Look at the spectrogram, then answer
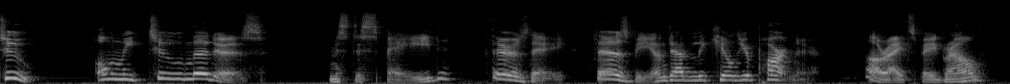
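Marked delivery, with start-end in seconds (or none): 0.0-8.1 brittle, excited, very high-pitched voice. A narrator reading a character interrupting another man: brittle, excited voice. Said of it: "speaking in a brittle, excited voice".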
